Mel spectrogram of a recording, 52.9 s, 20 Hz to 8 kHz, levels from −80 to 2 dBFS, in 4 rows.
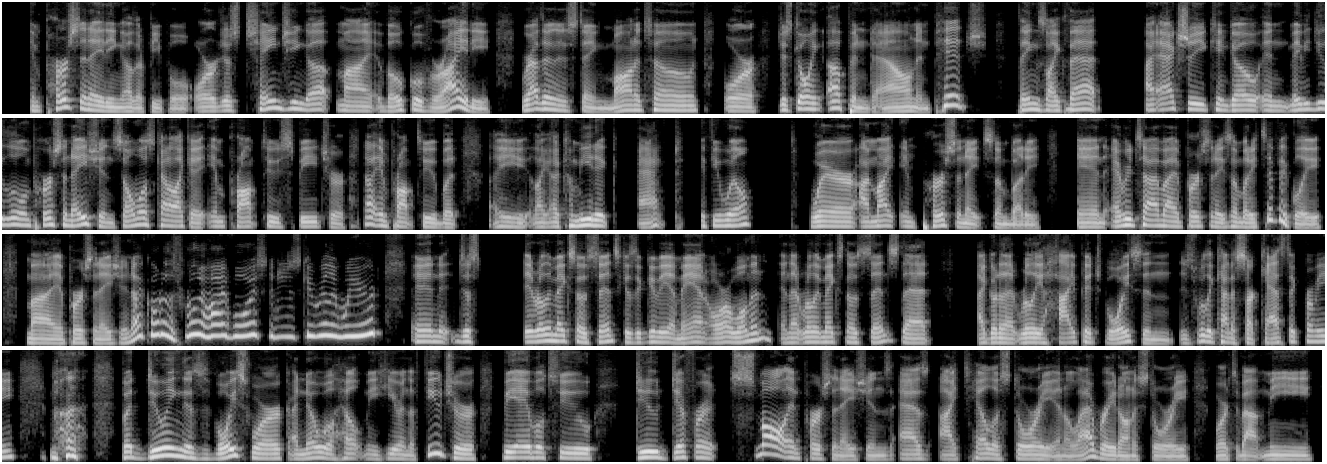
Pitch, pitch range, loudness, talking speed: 125 Hz, 110-150 Hz, -17 LUFS, 180 wpm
